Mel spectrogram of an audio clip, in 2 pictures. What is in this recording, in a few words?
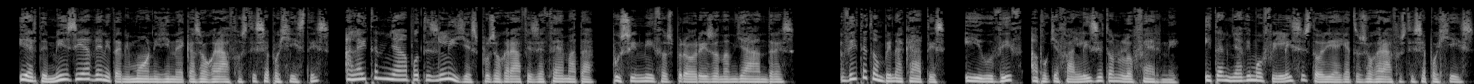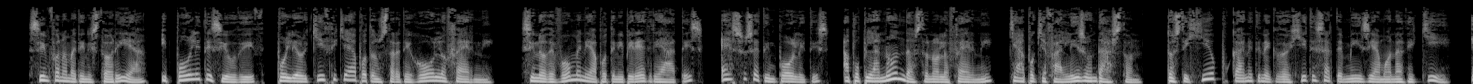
Museum Audio guide sample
